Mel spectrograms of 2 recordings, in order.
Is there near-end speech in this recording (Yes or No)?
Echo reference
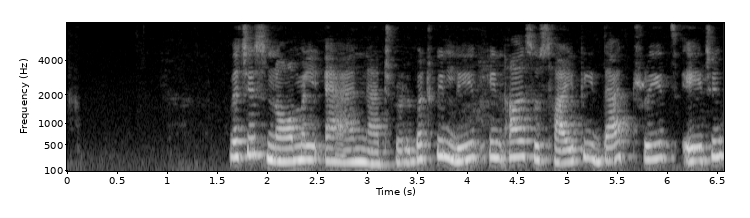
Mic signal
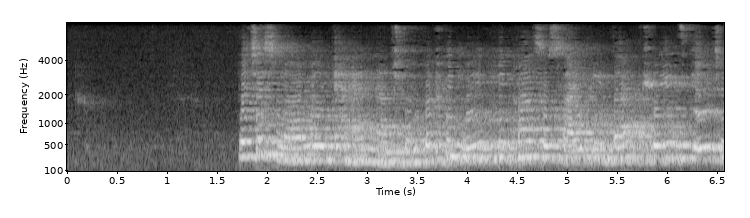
No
